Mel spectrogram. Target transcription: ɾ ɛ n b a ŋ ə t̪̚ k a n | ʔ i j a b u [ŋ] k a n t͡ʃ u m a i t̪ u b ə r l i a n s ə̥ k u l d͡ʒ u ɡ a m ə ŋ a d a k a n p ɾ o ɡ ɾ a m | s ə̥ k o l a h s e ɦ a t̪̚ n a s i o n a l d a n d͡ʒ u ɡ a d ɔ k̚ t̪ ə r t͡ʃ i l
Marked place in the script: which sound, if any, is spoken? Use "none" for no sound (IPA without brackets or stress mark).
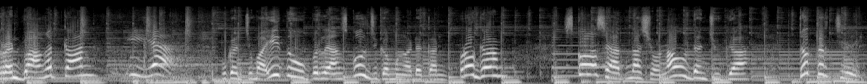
none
